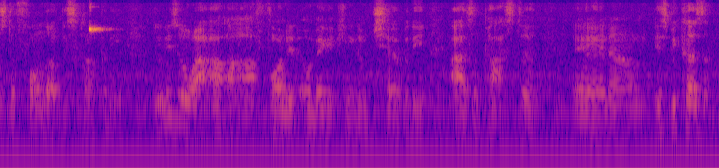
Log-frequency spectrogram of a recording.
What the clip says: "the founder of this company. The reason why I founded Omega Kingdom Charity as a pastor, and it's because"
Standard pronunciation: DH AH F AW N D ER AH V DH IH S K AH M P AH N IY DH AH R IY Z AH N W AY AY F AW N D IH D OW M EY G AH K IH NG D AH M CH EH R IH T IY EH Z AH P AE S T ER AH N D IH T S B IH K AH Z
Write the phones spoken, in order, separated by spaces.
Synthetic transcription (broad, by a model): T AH F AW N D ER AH P DH IH S K AH M P AH N IY DH AH R IY Z AH N W AY AY F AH N D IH D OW M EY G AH K IH NG D AH M CH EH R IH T IY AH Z AH P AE S T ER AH N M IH T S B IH K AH Z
